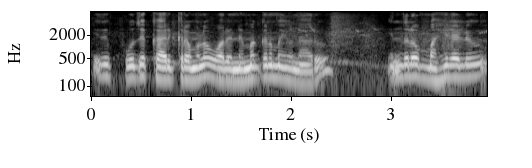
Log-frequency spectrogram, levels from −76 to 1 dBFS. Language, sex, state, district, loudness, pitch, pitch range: Telugu, male, Andhra Pradesh, Manyam, -16 LUFS, 160 Hz, 145-170 Hz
